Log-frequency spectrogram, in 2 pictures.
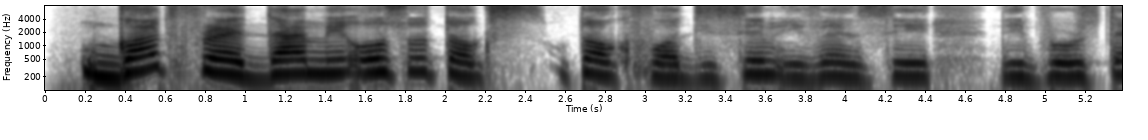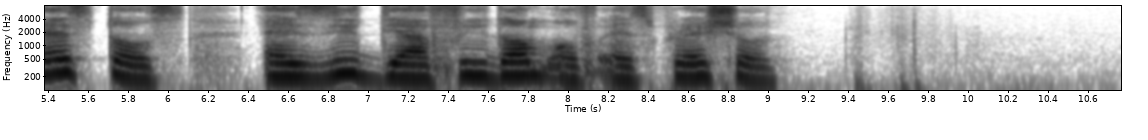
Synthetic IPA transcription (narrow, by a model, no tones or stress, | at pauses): ɡɔdfɹɛ̃dːamiɔlsotɔkfɔdisẽmivɛ̃ntse | dipɹotɛstɔs | ɛzit̚dɛafɹidɔ̃mɔfɛkspɹɛʃɔ̃n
